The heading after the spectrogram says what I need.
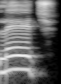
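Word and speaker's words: latch: ना ध्यान रखना है जब भी सीएस से पहले टी आता है तो टी जो है हमने नहीं पढ़ना है यानी टी साइलेंट हो जाता है तो इसको हमने कैसे पढ़ना है एल ए का जो उच्चारण है वो ले के रूप में लिखेंगे ऐसे ठीक है और टी हमने नहीं पढ़ना है और सी एच का उ उण क्या करेंगे च ऐसे लेच क्या पढ़ेंगे इसको लेच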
